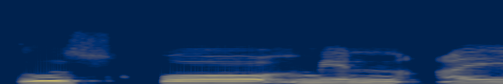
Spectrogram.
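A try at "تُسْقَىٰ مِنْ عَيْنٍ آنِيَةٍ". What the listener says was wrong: Tuh masih. Tuskomin. Ulah ada jeda. Tuskomin. Jangan berhenti ya. Nyambung. Tuskomin ainin aniyah.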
